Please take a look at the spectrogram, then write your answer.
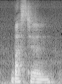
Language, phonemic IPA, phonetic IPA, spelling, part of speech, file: German, /ˈbastəln/, [ˈbastl̩n], basteln, verb, De-basteln.ogg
